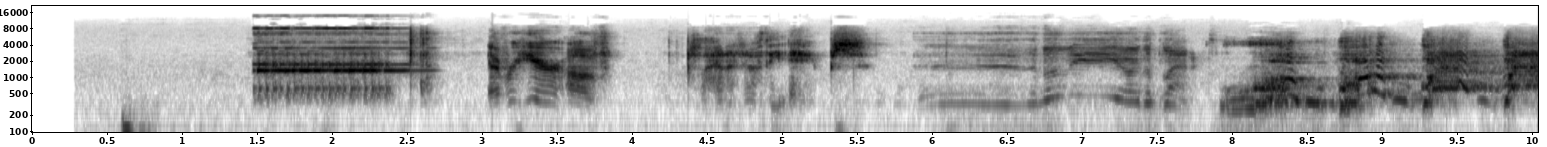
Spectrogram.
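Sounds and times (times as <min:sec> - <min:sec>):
short low thump: 0:00.6 - 0:00.9
loud steady ringing tone: 0:01.4 - 0:02.8.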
